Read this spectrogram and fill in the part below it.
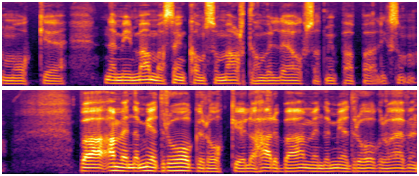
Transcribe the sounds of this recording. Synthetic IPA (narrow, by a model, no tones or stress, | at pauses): ɔmɔk | næɾmɪnmamːasɛnkʰɔmːsɔmːaɾt̪əhʊnvɛld̪ɛɔksɔat̪mɪnpʰapːa̰lʔɪksɔm | bɑːɾaanvɛnd̪əmeːd̪ɾoːɡəɾɔkːɛlːəɾɦad̪əbɑːɾaanvɛnd̪ameːd̪ɾoːɡəɾɔɛːvən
